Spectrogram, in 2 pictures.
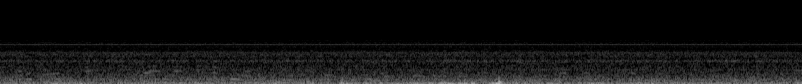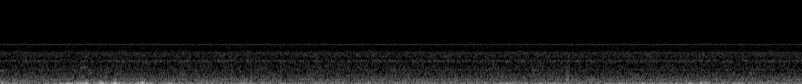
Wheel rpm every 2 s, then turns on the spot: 0, 0, 0, 0, 0, 0, 0, 0.
none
